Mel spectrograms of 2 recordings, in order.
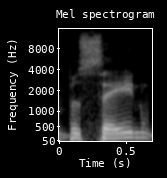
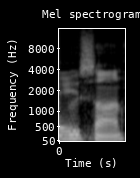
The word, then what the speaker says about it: Busan: uhome got train to Bain with train to Bain Peninsula train to Busan for all those people with who want correct pronunciation Snow White in seven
